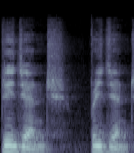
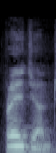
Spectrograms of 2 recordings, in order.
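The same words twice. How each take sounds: First: প্রেজেন্ট with প্রি, stress on the end; verb present. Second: প্রেজেন্ট with PREZ stressed first; noun present. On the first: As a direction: say প্রেজেন্ট as pri-ZENT. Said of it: "তখন হবে প্রি". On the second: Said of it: "তখন হবে প্রেজেন্ট". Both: Shown as a demonstration.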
